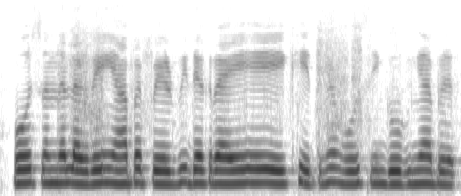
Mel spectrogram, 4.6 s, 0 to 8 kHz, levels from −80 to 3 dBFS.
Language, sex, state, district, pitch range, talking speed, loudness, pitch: Hindi, female, Chhattisgarh, Korba, 200-210 Hz, 275 wpm, -22 LUFS, 205 Hz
